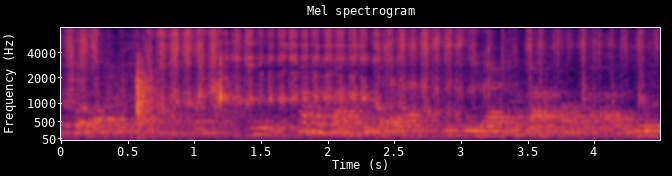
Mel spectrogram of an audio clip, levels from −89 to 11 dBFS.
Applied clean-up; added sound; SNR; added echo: none; Domestic sounds, home sounds; -1 dB; reverberation time 0.9 s.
